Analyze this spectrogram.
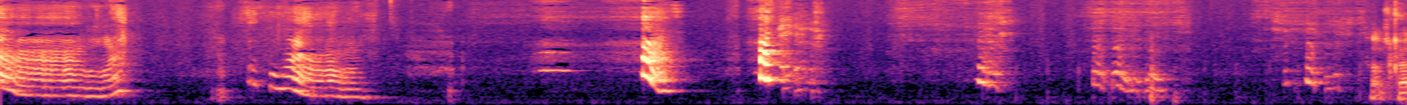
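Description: A Cocker Spaniel gives drawn-out, falling whines and short yips, pleading to go for a walk.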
